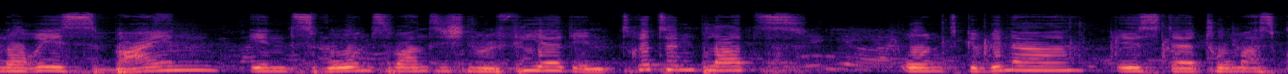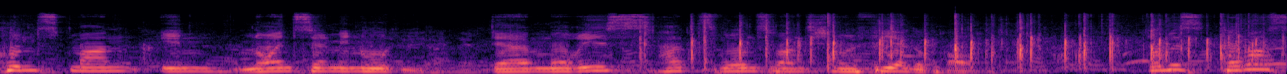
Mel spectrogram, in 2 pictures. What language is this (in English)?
German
